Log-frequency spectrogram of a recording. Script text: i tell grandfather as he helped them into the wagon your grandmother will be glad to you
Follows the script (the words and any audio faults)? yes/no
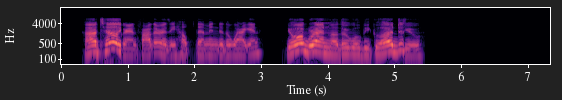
yes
